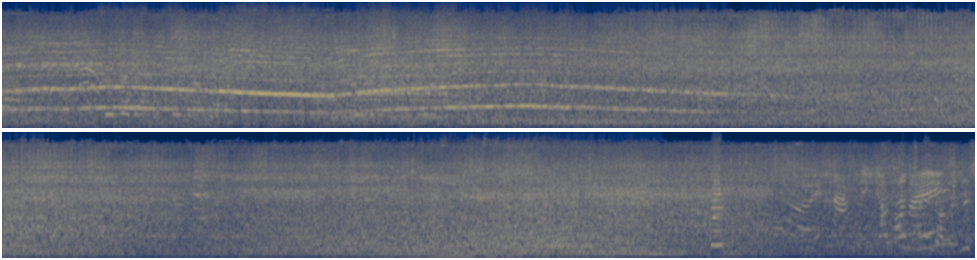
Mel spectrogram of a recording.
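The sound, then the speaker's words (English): Dense, loud street traffic of scooters, trucks, bicycles and jeeps in Saigon, Vietnam, roars continuously, with wailing, wavering horn tones sounding over the din during the first several seconds and scattered horn blasts later on. “For Saigon streets are the noisiest, riskiest no man's land in Vietnam.”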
